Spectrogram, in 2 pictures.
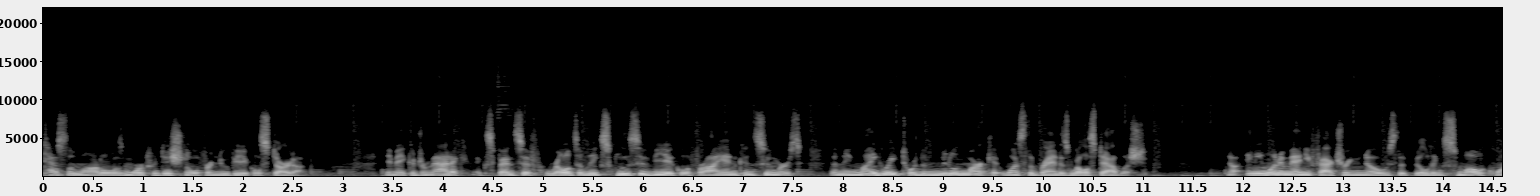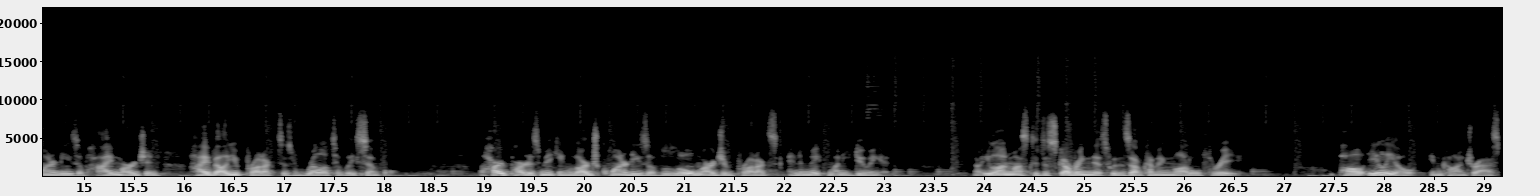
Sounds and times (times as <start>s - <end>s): Speech: 0.0s - 2.7s, 3.5s - 11.1s, 11.9s - 18.2s, 19.0s - 23.2s, 24.0s - 26.6s, 27.6s - 29.1s.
